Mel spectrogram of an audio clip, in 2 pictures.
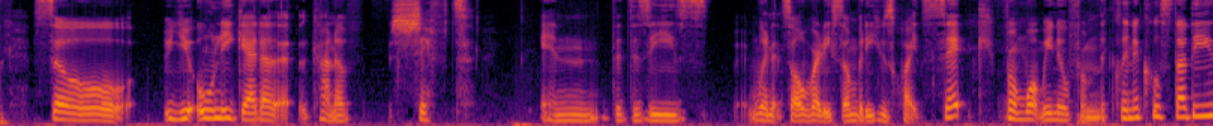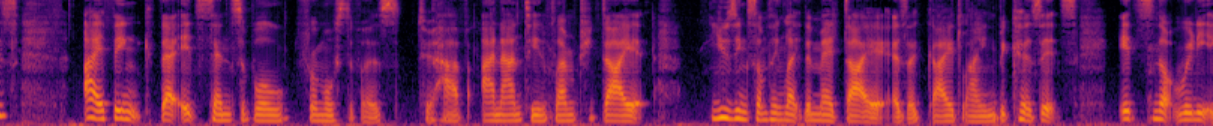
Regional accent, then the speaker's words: Scotland, United Kingdom; I'm Scottish.

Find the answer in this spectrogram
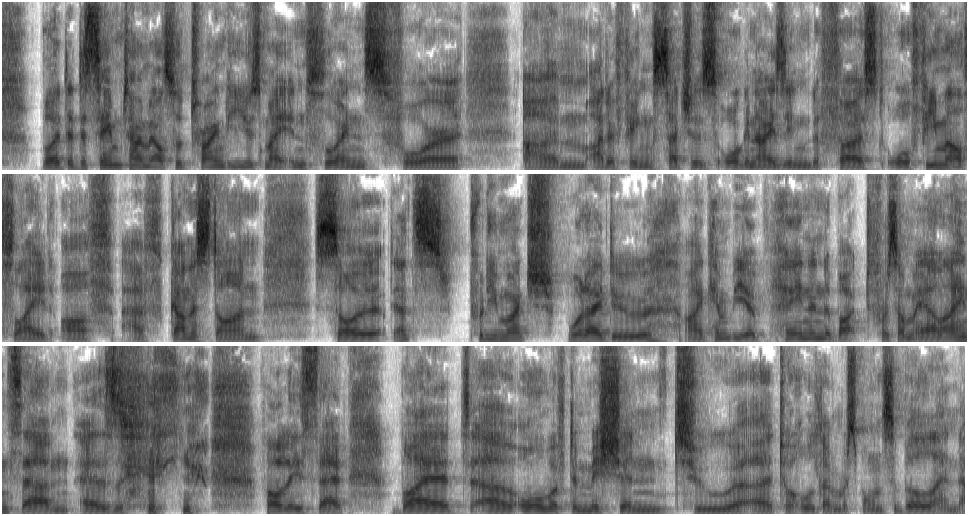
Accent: Germany; I'm originally from Germany.

